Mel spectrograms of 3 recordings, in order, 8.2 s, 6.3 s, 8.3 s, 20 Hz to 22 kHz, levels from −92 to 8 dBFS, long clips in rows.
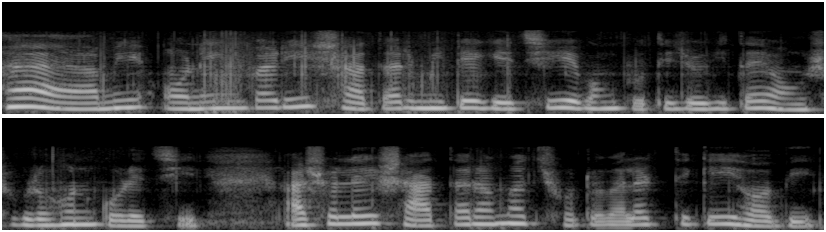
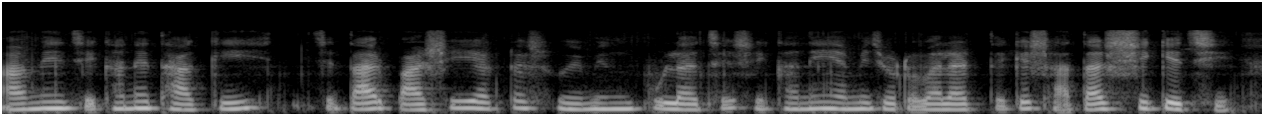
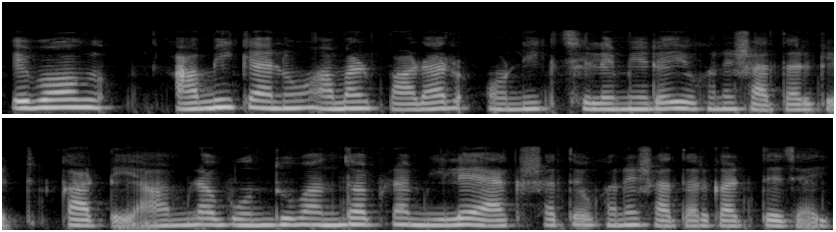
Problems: background sounds at intervals, background conversations at intervals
